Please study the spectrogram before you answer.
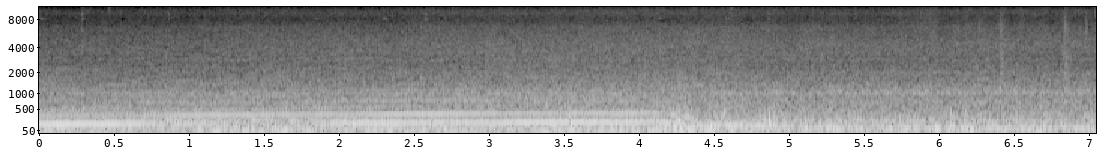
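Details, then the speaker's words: Mazda MX-5 Miata with newly fitted aftermarket exhaust, top down under acceleration: smooth, steady exhaust note climbing with revs then easing on lift, no drone; mostly engine-bay sound, normal exhaust. "It's great, it's no drone. You mostly just hear it from the engine bay, but listen to this."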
